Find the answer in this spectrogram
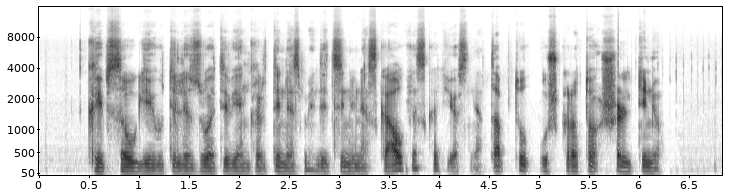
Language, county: Lithuanian, Kaunas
